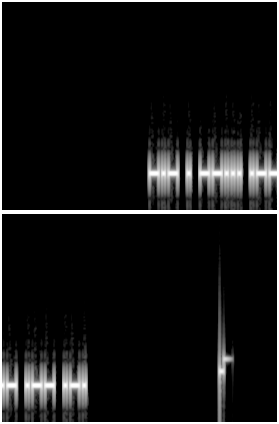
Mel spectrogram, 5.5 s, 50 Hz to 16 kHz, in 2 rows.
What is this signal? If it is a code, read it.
Morse code, heard as a keyed tone, about 36 wpm, 700 Hz. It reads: KE7JWR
